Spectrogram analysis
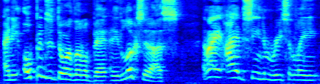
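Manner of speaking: ordinary talk, nothing marked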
